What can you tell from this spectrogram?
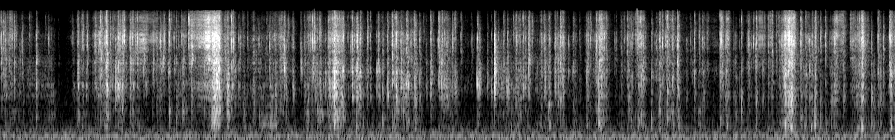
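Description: Foil trading-card pack wrapper crinkling as it is handled, then torn open near the end with a louder rip.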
